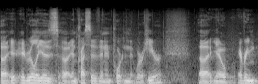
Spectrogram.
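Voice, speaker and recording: Fairly quick male speech with ordinary rises and falls in pitch. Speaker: army general. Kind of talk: opening remarks. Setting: stage with audience. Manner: halting. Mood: earnest, serious. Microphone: podium.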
